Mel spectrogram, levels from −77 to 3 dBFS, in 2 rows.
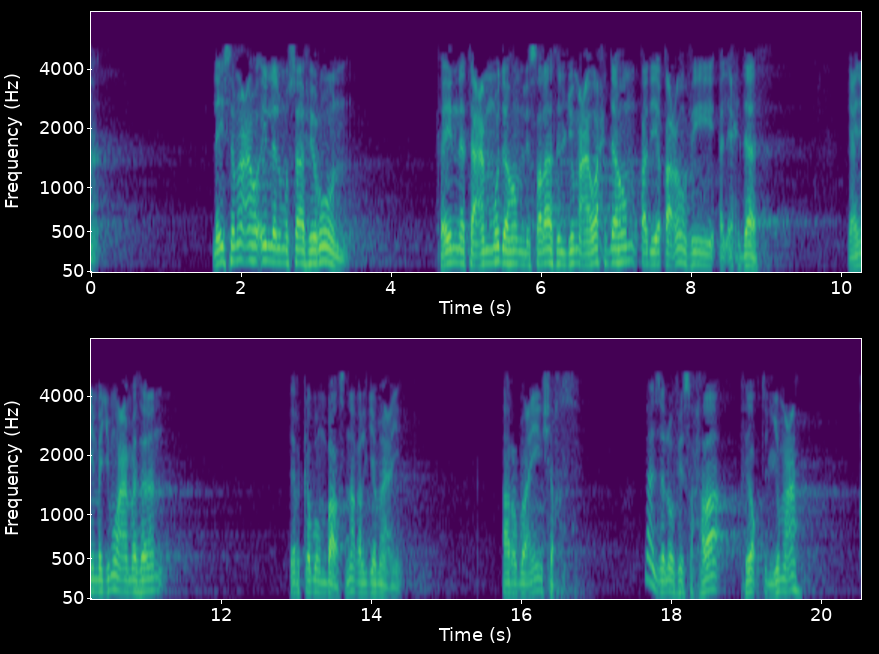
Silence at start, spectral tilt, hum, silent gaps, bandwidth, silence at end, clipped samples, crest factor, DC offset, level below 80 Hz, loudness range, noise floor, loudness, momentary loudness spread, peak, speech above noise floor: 0 s; -11.5 dB/octave; none; none; 5.4 kHz; 0.75 s; under 0.1%; 20 dB; under 0.1%; -60 dBFS; 8 LU; -64 dBFS; -20 LUFS; 12 LU; -2 dBFS; 44 dB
